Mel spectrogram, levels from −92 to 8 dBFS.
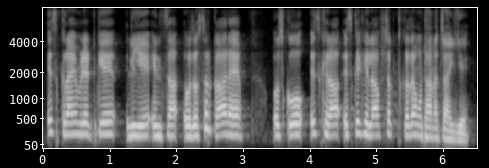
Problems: constant background noise, echo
